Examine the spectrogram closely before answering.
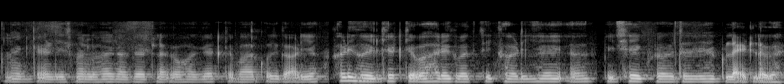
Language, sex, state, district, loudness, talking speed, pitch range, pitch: Hindi, male, Chhattisgarh, Bastar, -19 LUFS, 250 wpm, 120-135 Hz, 125 Hz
